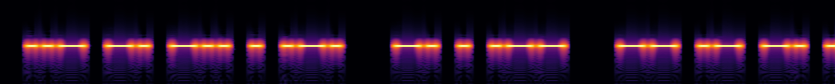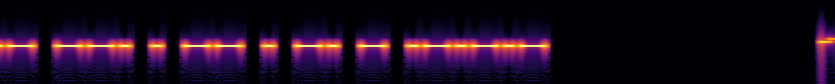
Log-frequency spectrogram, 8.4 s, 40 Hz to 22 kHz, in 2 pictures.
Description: Morse code, heard as a keyed tone, about 30 wpm, 700 Hz. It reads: UNDER NEW MANAGEMENT.
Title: Sentences from Top 1000 Words - Review Part 4 - 30wpm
